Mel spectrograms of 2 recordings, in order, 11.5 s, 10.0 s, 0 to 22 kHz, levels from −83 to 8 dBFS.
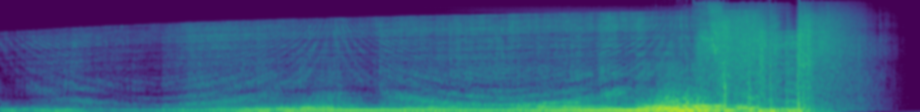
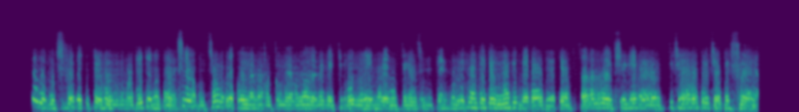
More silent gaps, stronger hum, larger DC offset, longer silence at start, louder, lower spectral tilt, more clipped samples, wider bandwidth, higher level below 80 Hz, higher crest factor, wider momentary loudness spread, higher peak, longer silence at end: neither; neither; neither; second, 0 s vs 0.4 s; first, -12 LUFS vs -18 LUFS; second, -5 dB/octave vs -11 dB/octave; first, 0.9% vs under 0.1%; first, over 20 kHz vs 5.2 kHz; first, -18 dBFS vs -52 dBFS; about the same, 12 dB vs 14 dB; first, 23 LU vs 5 LU; first, 0 dBFS vs -4 dBFS; first, 0.65 s vs 0.5 s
